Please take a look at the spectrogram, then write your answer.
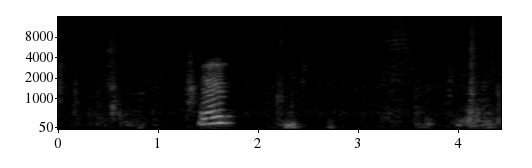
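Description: A dog at a house whimpers with one high, rising whine in the middle, set among soft, breathy panting and faint scuffs in a quiet room.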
